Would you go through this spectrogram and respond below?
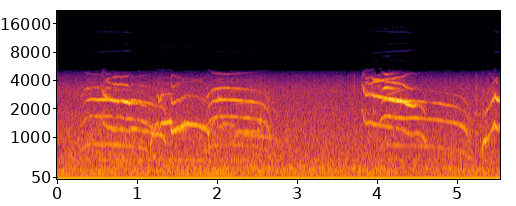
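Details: Hungry kitten at a cat cafe giving long plaintive meows, each sliding up then down, two separate bursts with a quiet gap between, steady low hum behind.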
